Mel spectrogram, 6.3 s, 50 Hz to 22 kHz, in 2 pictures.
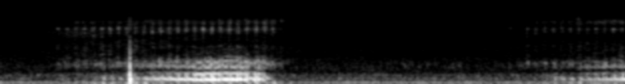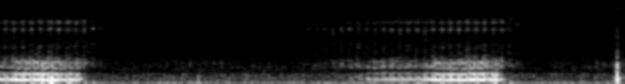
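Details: Sleeping black cat breathes noisily with a rattling snore and a whistling, wheezing edge on each breath, about 28 breaths a minute.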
